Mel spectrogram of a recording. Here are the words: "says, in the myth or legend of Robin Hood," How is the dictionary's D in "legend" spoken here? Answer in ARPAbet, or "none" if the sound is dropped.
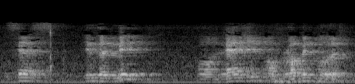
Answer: none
